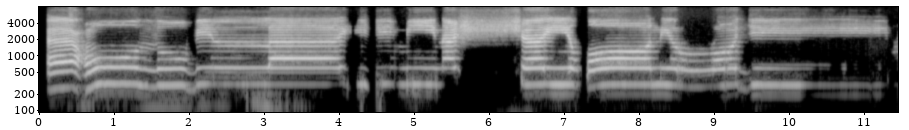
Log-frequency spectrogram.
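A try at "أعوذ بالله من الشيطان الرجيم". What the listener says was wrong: Ya, nirojimnya belum dapat ya. Nironya itu masih terpengaruh bibir bawahnya ke depan. Niro begitu ya. Tapi langsung abis dia turun, dia langsung turun lagi. Niro, ya kan langsung dibuka. Nirojim.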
